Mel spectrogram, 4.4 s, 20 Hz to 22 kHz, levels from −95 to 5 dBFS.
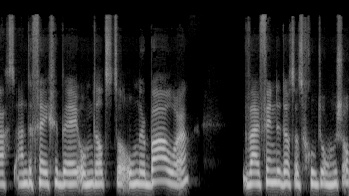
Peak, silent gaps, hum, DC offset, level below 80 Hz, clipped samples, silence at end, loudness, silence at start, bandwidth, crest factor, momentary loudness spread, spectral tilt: -8 dBFS; 2.84-3.04 s; none; under 0.1%; -80 dBFS; under 0.1%; 0 s; -24 LUFS; 0 s; 17 kHz; 16 dB; 5 LU; -6 dB/octave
